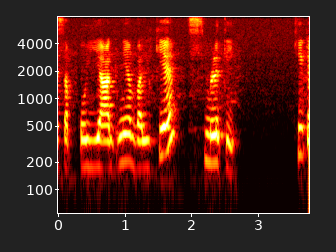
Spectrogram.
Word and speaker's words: याज्ञवल्क्य: अब हम पढ़ेंगे याज्ञवल्क्य स्मृति। नाम सही से प्रोनाउंस करना है सबको। याज्ञवल्क्य स्मृति।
